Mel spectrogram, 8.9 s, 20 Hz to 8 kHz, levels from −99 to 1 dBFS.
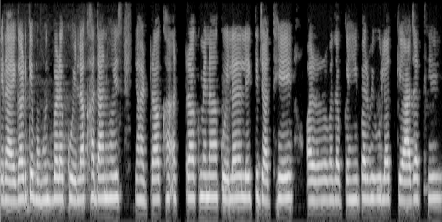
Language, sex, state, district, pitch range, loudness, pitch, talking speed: Chhattisgarhi, female, Chhattisgarh, Raigarh, 235-250 Hz, -18 LUFS, 245 Hz, 165 wpm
